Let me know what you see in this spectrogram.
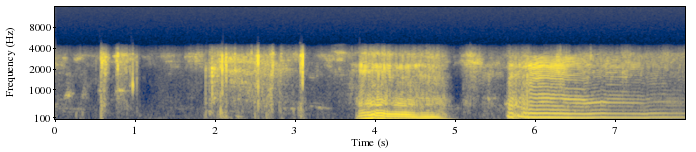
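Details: After quiet rustling and clicks, two loud, low, buzzing snores; the second is long and steadily vibrating. Snoring.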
